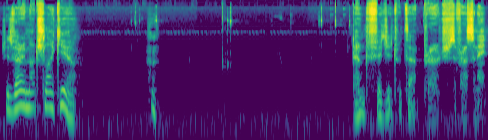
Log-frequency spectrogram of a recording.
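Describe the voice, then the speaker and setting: A man playing a gentle middle-aged ruler and father in an audio drama, measured, tender and soft-spoken. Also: a little high, lively intonation, vocal fry, breathy edge, heavily acted. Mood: fond, teasing. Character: gentle fatherly ruler, weary, reassuring widower.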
